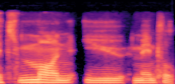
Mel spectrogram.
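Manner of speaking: monumental drawn out slowly, mental stressed.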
